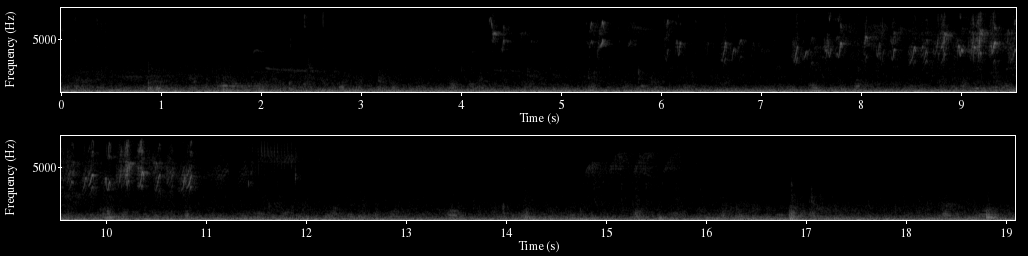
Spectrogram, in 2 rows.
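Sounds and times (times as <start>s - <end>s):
steady low rumble: 0.0s - 19.0s
small birds chirping: 4.2s - 11.9s.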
